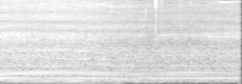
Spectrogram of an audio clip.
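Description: Low rumble of a distant vehicle passing, swelling and then fading within the first second and a half, under the fading ring of a held piano chord. A faint high tick comes near the end.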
